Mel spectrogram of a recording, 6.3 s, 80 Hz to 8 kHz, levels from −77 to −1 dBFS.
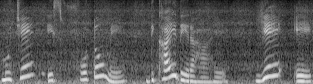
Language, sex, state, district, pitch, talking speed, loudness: Hindi, female, Madhya Pradesh, Dhar, 210 Hz, 95 wpm, -17 LUFS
